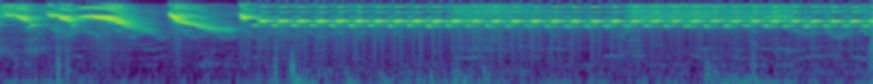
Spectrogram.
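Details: Mixed-breed canary singing: a few quick high sweeping notes, then a long rapid trill of evenly repeated bright pulses about three per second.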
